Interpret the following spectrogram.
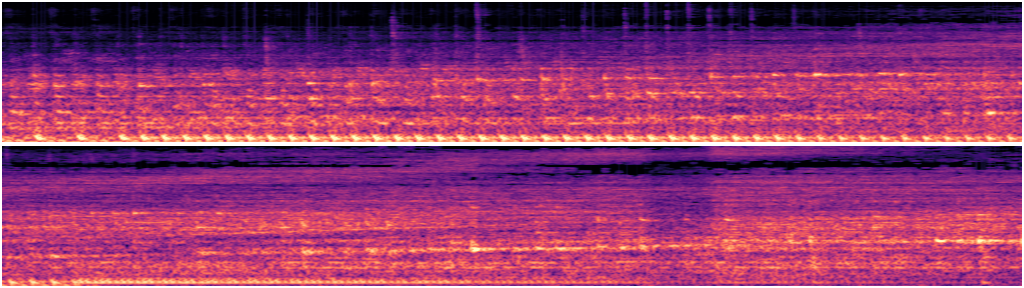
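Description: Psytrance playing loud through a club sound system: a driving kick and rolling bassline pulse rapidly. About halfway through, the kick and deep bass drop out, leaving a held bass tone and a synth line that slowly rises in pitch as a build-up.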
